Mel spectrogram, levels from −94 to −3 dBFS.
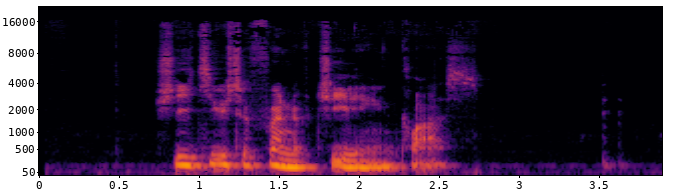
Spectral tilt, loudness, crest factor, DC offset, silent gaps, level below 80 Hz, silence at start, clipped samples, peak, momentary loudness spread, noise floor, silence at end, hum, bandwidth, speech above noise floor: -6 dB/octave; -34 LUFS; 18 dB; under 0.1%; none; -64 dBFS; 0.75 s; under 0.1%; -20 dBFS; 17 LU; -74 dBFS; 0.35 s; none; 16.5 kHz; 41 dB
